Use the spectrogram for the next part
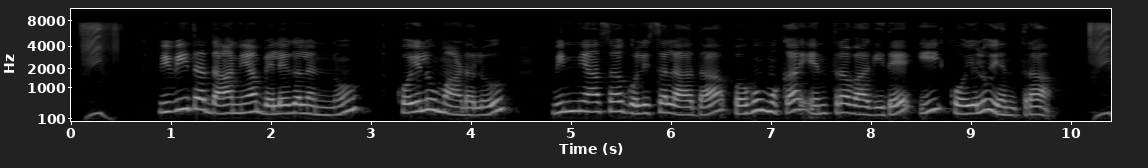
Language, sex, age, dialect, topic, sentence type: Kannada, female, 41-45, Mysore Kannada, agriculture, statement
